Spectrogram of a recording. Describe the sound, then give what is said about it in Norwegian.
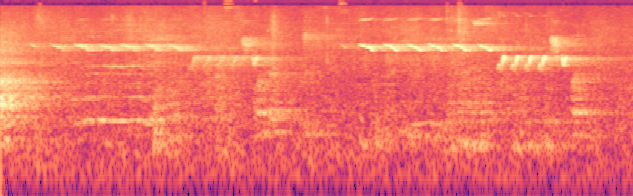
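A bird chirps in short, high tweets, then a quick series of rapid trilled notes near the end, fairly clear over a soft background murmur of voices. “En fugl.”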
